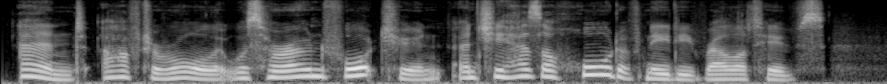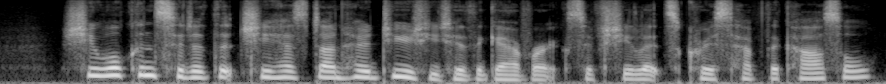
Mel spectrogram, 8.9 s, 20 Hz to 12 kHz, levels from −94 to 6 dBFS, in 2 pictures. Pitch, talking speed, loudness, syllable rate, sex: 200 Hz, 235 wpm, -18 LUFS, 6.2 syllables/s, female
